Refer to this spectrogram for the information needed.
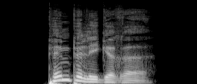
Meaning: inflection of pimpelig: 1. strong/mixed nominative/accusative feminine singular comparative degree 2. strong nominative/accusative plural comparative degree
- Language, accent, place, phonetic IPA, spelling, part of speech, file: German, Germany, Berlin, [ˈpɪmpəlɪɡəʁə], pimpeligere, adjective, De-pimpeligere.ogg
